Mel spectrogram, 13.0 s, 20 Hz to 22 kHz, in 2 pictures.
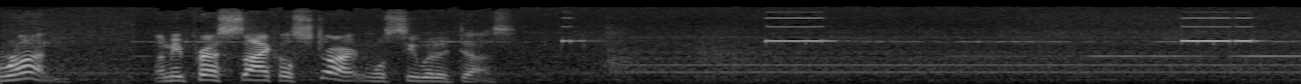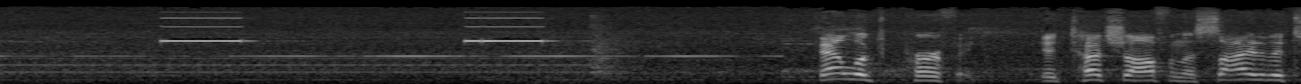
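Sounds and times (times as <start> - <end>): machine hum: 2.6 - 10.6.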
